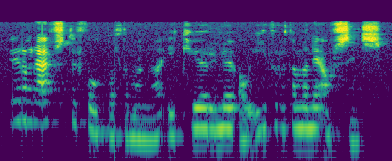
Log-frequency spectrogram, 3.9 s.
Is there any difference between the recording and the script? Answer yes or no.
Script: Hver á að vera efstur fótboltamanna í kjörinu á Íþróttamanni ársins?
yes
